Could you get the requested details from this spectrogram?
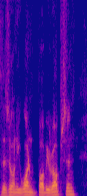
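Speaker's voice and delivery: plain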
